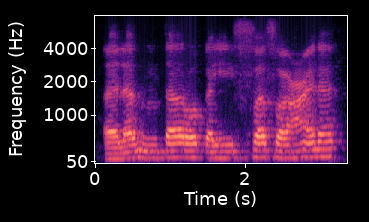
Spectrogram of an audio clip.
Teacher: Jadi ketika mengucapkan tidak boleh fa fa karena makhrajnya fa itu berada di perut bibir, bukan bibir tapi perut bibir.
